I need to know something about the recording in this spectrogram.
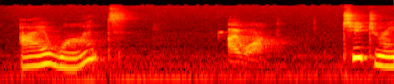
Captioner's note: male voice from device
